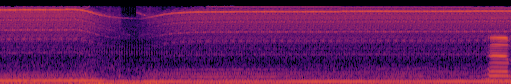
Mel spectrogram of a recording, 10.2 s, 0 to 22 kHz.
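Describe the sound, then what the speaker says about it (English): Simulated Cummins diesel engine of an International 9300i truck in American Truck Simulator, a steady loud drone with a brief dip and shift around two seconds as the engine note drops, then settling into a constant hum. "the engine that I've got today is the Cummins"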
